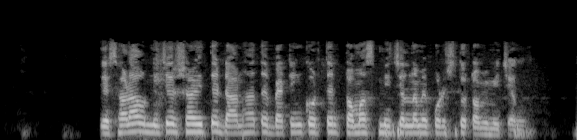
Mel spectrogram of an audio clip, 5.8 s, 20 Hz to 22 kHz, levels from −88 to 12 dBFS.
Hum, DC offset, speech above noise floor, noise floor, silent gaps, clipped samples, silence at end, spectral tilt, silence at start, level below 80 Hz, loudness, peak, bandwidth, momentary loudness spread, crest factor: none; under 0.1%; 51 dB; -68 dBFS; none; under 0.1%; 0.45 s; -5 dB/octave; 1 s; -56 dBFS; -17 LUFS; -2 dBFS; 7.8 kHz; 7 LU; 16 dB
